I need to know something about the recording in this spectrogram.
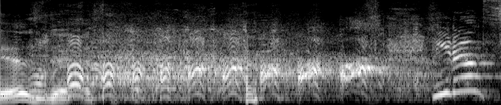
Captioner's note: laughs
